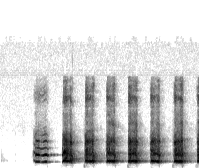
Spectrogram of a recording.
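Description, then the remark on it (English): A three-reed mouth turkey call, a tear-out with a slit, imitates a medium-aged hen's yelping: a run of about eight raspy, evenly spaced yelps in a steady rhythm, loud, with no talking. “A medium-aged hen.”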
